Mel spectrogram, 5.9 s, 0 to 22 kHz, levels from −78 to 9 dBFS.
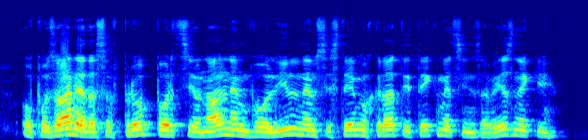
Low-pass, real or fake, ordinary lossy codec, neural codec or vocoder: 19.8 kHz; real; none; none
